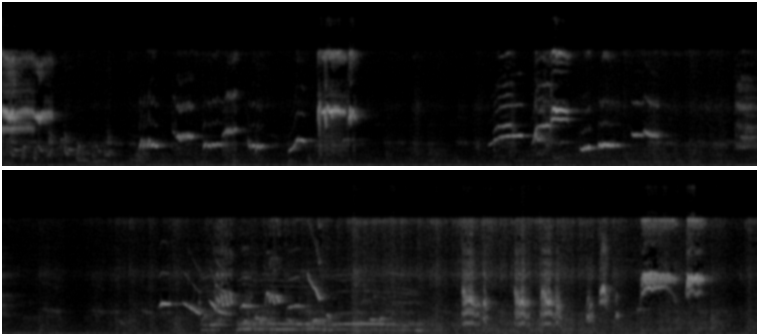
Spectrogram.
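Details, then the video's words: Tledekan Laut singing vigorously: bursts of high, sharp chirps and whistled notes, some sliding down, in clusters separated by short pauses, with a faint low hum underneath. "Masteran Burung Tledekan Laut Gacor"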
